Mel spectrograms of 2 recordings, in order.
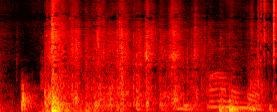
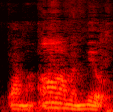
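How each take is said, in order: First: Very slow, stretched almond milk; drawn out. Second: Said in the usual way. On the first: Shown as a demonstration. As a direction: savour each word slowly. Repeats item, drawn out.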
